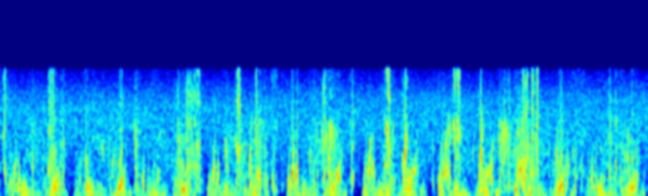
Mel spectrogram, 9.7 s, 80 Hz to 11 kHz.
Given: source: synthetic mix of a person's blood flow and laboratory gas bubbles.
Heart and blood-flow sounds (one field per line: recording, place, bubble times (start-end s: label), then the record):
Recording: Doppler ultrasound of blood flow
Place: precordium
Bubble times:
0.00-0.20 s: bubbles
0.46-0.99 s: bubbles
1.25-1.32 s: bubbles
1.36-1.42 s: bubbles
1.51-1.56 s: bubbles
1.98-2.12 s: bubbles
2.25-2.44 s: bubbles
2.58-3.07 s: bubbles
3.35-3.47 s: bubbles
3.50-4.28 s: bubbles
4.62-5.14 s: bubbles
5.24-5.34 s: bubbles
5.71-5.95 s: bubbles
6.00-6.13 s: bubbles
6.46-6.52 s: bubbles
6.54-6.93 s: bubbles
7.43-8.13 s: bubbles
8.48-8.77 s: bubbles
8.95-9.46 s: bubbles
9.51-9.60 s: bubbles
From the record:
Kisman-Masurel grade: 343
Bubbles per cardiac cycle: rolling drumbeat, 9 or more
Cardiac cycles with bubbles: 100%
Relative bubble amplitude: loud (0.450 to 0.775)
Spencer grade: 3 (all of the cardiac periods contain showers or single bubble signals, but not dominating or overriding the cardiac motion signals)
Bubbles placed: only in the low amplitude regions of the cardiac cycle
